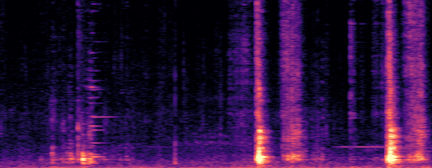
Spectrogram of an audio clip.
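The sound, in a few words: knife slicing food on a cutting board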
